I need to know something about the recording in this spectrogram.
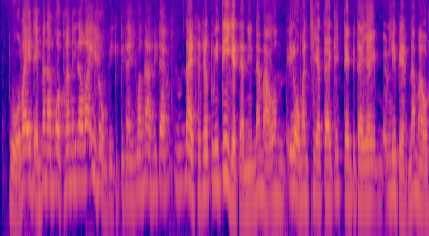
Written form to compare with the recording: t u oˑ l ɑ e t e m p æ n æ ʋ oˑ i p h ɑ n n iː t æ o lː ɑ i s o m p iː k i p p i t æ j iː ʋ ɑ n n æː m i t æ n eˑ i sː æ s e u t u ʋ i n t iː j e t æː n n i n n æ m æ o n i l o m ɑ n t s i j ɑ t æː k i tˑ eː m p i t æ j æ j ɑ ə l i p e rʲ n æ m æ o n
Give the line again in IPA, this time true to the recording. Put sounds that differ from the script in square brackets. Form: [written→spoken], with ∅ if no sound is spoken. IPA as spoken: t u oˑ l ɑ e t e m p æ n æ ʋ oˑ i p h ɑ n n iː t æ o lː ɑ i s o m p iː k i p p i t æ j iː ʋ ɑ n n æː m i t æ n [eˑ→æˑ] i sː æ s e u t u ʋ i n t iː j e t æː n n i n n æ m æ o n i l o m ɑ n t s i j ɑ t æː k i tˑ eː m p i t æ j æ j ɑ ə l i p e rʲ n æ m æ o n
